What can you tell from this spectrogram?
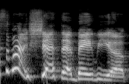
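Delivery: snapping at a crying baby, hammed up; mock yell. Watching the show, yelling at the crying baby in mock annoyance. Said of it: "I said".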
